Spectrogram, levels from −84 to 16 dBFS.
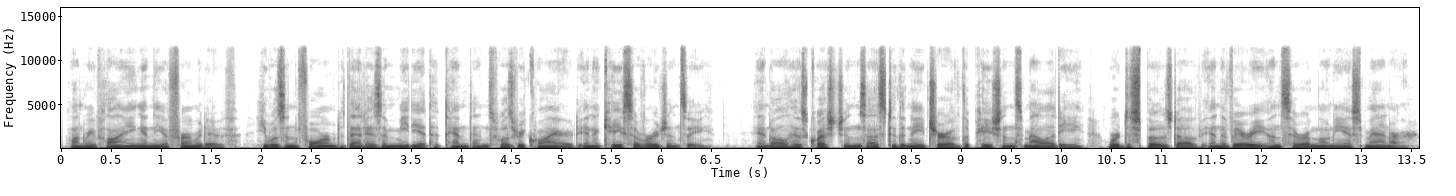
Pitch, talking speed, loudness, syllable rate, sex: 110 Hz, 170 wpm, -15 LUFS, 5.6 syllables/s, male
